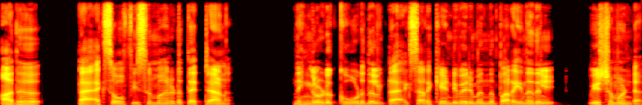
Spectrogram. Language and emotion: Malayalam, sad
